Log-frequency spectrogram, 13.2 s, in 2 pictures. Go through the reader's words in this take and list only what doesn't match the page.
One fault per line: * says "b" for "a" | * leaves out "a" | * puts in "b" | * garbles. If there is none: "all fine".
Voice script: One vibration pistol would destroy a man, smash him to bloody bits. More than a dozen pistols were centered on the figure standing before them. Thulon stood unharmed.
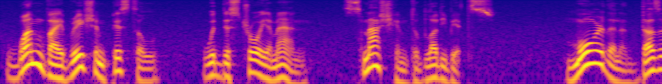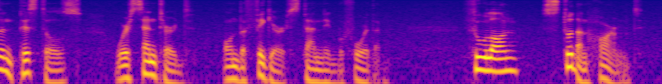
all fine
